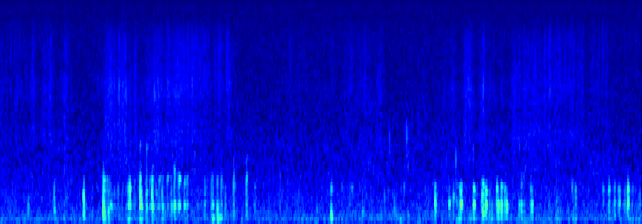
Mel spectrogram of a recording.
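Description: Quiet bursts of gurgling, bubbling bowel sounds in two clusters; stomach growling from hunger.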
